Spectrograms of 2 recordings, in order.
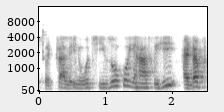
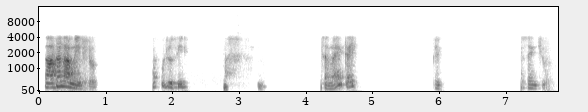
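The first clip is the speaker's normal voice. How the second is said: bad connection; 3 semitones higher than usual. Real, not acted. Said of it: "आपकी आवाज बहुत cut रही है".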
